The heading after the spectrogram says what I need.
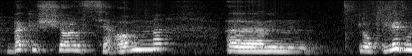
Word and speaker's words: Bakuchiol: Bakuchiol, prononcé Bakuchiol.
